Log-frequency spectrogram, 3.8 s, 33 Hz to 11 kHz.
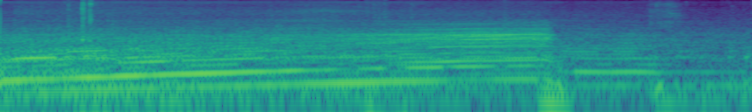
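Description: Sports car, a 2024 BMW M4 Competition or 2024 Porsche 911 Carrera, accelerating hard: a loud engine note rising steadily through the revs, then cut short by a gear change and picking up again, heard from inside the car.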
